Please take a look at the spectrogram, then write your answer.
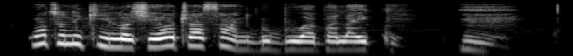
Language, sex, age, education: Yoruba, female, 30-45, tertiary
